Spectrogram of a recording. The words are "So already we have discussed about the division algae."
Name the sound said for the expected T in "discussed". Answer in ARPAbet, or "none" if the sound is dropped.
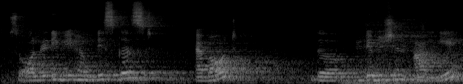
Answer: T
